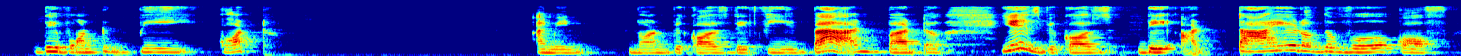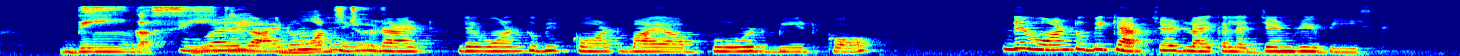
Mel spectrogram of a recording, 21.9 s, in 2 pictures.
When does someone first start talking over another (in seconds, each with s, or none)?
12.3 s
